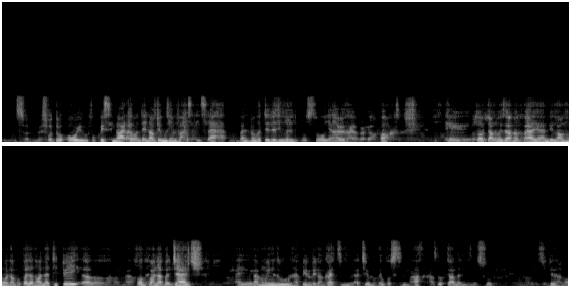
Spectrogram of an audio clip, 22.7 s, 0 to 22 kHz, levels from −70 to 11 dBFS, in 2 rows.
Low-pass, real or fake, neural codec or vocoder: 7.2 kHz; fake; codec, 16 kHz in and 24 kHz out, 0.6 kbps, FocalCodec, streaming, 2048 codes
